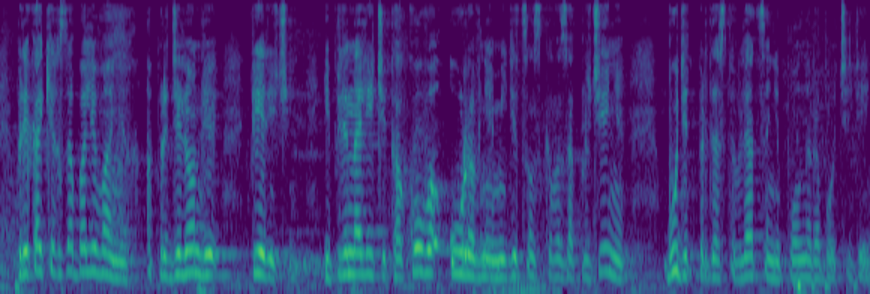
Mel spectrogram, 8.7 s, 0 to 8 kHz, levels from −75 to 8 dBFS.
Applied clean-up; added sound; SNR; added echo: none; none; none; none.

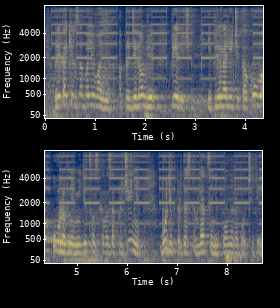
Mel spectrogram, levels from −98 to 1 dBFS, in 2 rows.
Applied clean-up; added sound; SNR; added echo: none; Alarm; 12 dB; reverberation time 0.7 s.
